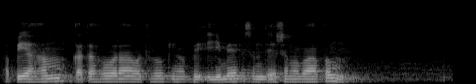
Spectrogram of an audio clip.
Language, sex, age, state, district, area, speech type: Sanskrit, male, 30-45, Karnataka, Uttara Kannada, rural, read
